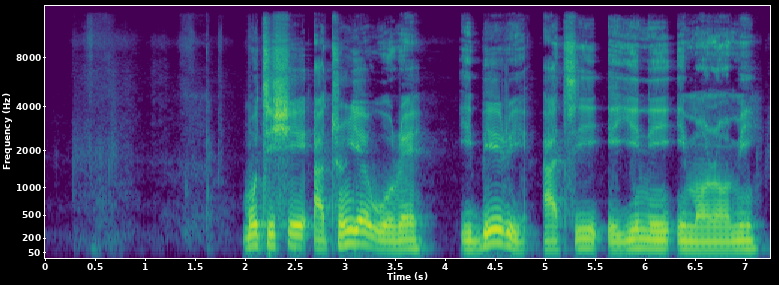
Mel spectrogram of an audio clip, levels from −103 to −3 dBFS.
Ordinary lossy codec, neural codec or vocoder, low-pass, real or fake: none; none; 14.4 kHz; real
